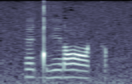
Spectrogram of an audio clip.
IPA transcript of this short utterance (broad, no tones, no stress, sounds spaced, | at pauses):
ɛ ɡ͡ǃ e ɾ ɑ k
